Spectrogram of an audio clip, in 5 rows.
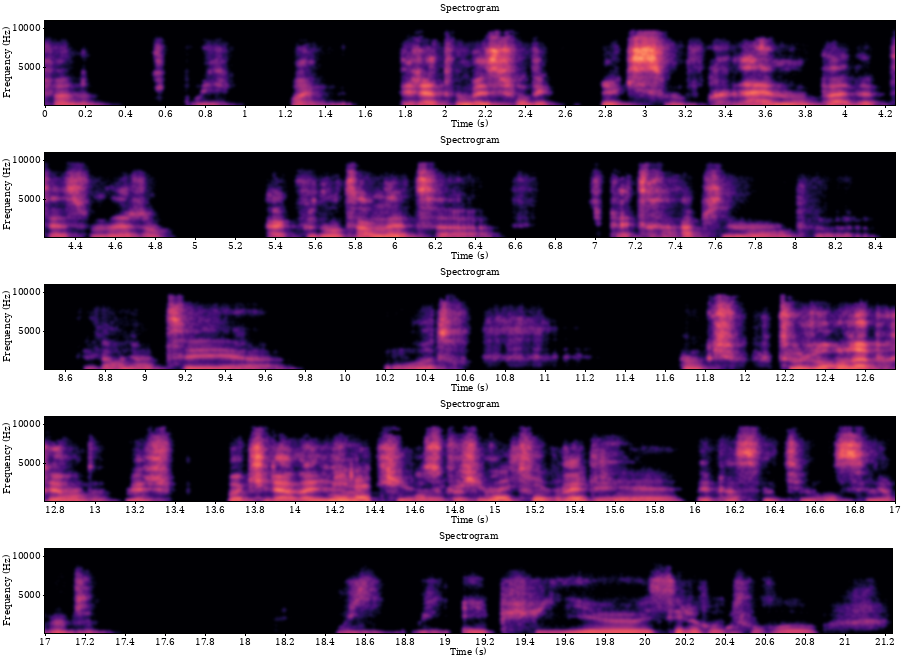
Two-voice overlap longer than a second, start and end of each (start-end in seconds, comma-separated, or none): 14.2-15.9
